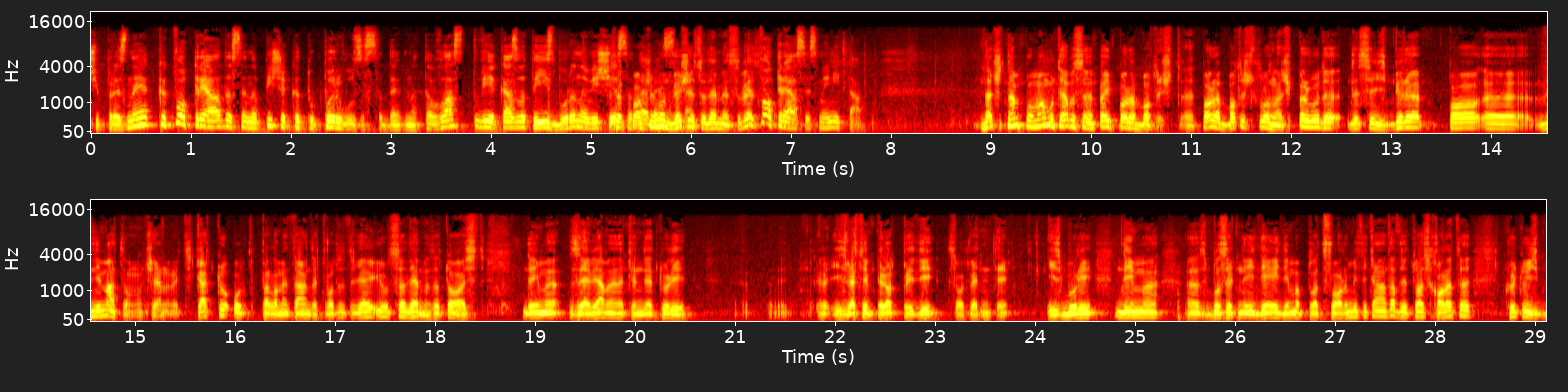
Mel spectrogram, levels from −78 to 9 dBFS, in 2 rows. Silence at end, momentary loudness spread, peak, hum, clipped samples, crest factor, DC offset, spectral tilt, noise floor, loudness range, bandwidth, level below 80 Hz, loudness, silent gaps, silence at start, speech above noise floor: 0 s; 8 LU; 0 dBFS; none; under 0.1%; 14 dB; 0.2%; -5.5 dB/octave; -43 dBFS; 4 LU; 14 kHz; -48 dBFS; -15 LUFS; none; 0 s; 28 dB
